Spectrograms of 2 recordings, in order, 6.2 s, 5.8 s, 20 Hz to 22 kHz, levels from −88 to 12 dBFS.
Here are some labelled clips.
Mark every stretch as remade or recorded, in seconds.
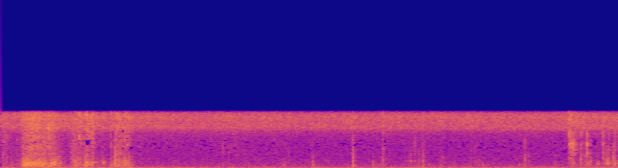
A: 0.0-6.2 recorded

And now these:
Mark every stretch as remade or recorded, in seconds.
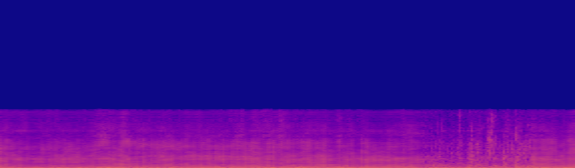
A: 0.0-4.2 remade; 4.2-5.3 recorded; 5.3-5.8 remade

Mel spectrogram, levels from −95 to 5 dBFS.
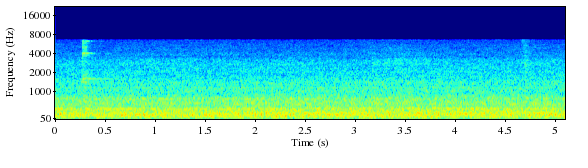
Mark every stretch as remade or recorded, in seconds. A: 0.0-5.1 recorded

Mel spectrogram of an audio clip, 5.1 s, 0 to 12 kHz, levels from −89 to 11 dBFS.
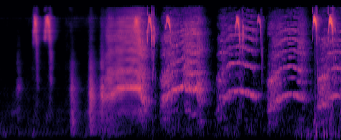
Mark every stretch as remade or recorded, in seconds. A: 0.0-2.1 remade; 2.1-5.1 recorded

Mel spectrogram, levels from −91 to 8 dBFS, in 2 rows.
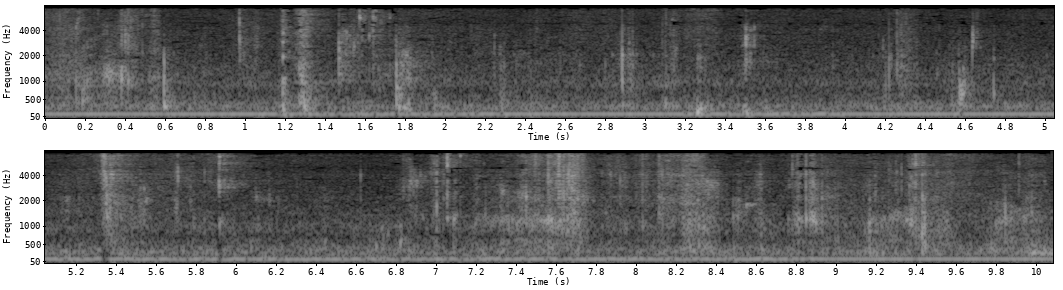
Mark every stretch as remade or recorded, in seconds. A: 0.0-1.1 recorded; 1.1-2.3 remade; 2.3-3.2 recorded; 3.2-4.0 remade; 4.0-5.1 recorded; 5.1-8.9 remade; 8.9-10.1 recorded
